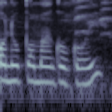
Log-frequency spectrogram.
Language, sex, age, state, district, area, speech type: Assamese, female, 18-30, Assam, Dibrugarh, urban, spontaneous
